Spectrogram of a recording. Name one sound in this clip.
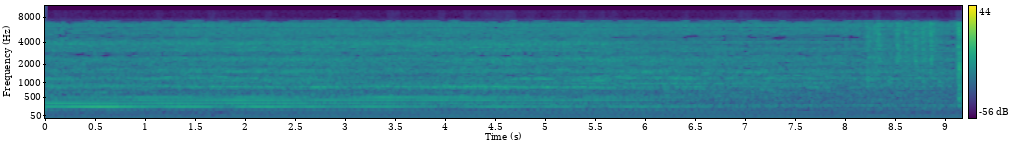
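Rock music plays from a television speaker, heard through the room.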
